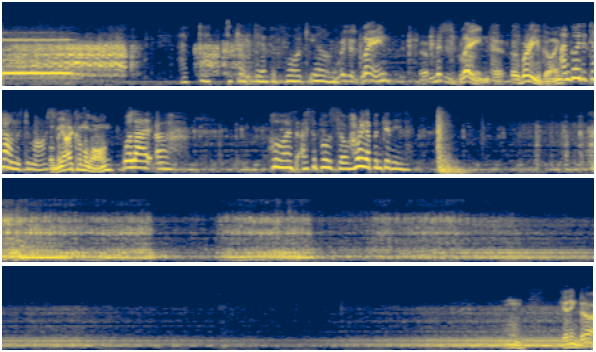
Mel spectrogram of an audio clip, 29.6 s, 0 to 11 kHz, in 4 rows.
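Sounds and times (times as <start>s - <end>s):
car engine droning while driven fast: 0.0s - 29.5s
speech: 2.5s - 10.0s, 10.8s - 12.6s.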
